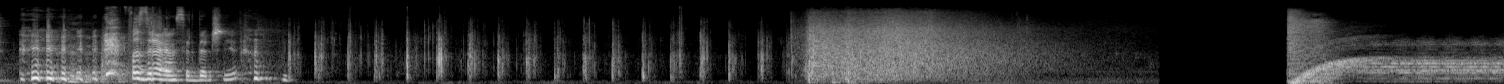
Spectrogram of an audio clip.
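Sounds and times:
running footsteps: 2.4 - 8.0.

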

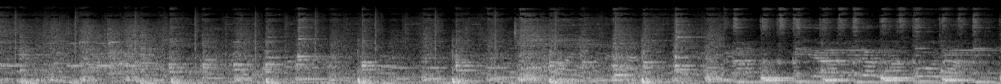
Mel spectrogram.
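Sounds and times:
marimba band playing: 0.0 - 10.0.

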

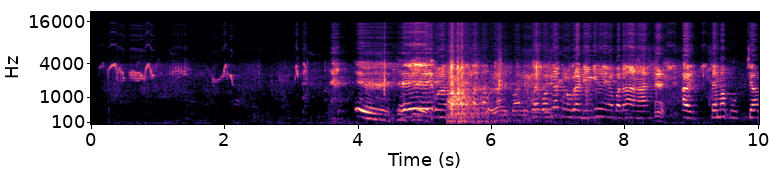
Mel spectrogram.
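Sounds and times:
birds chirping: 0.1 - 10.0.

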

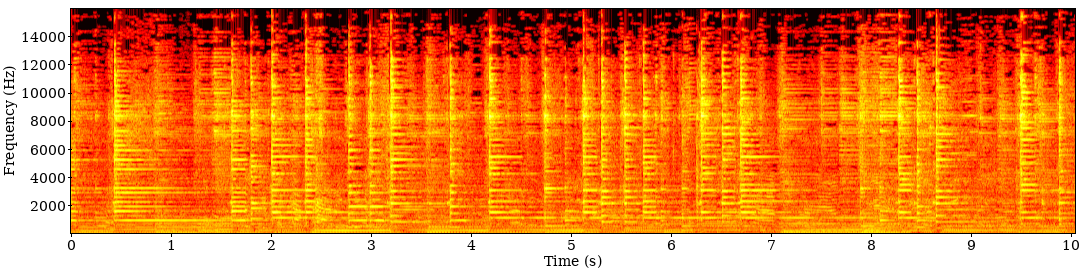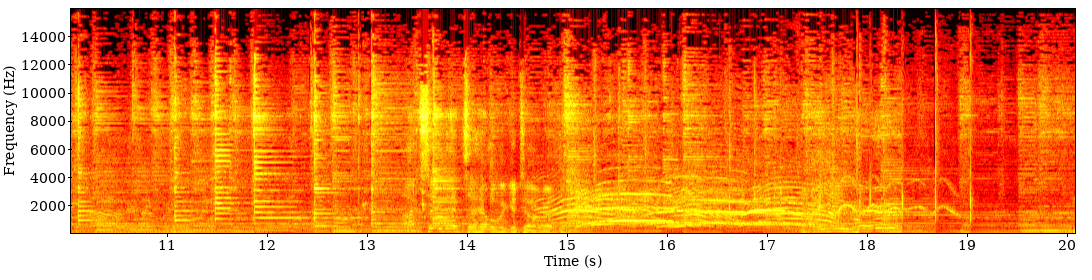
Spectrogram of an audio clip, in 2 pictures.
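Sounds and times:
electric guitar picked lead: 0.0 - 13.9
strummed acoustic guitar chords: 0.0 - 20.0.

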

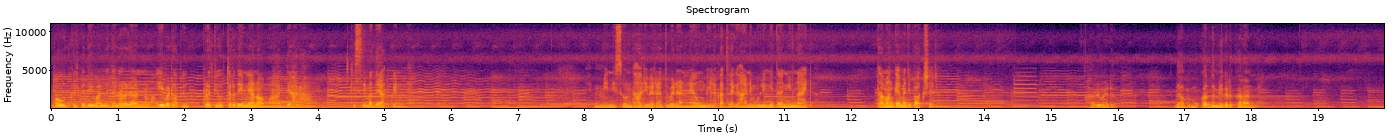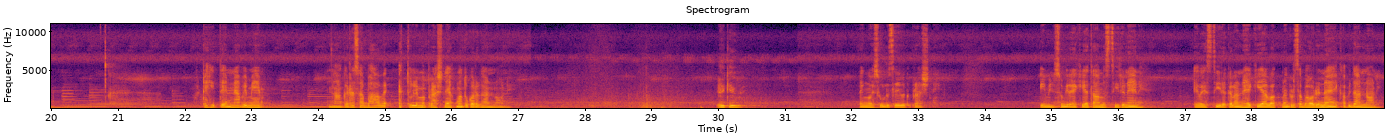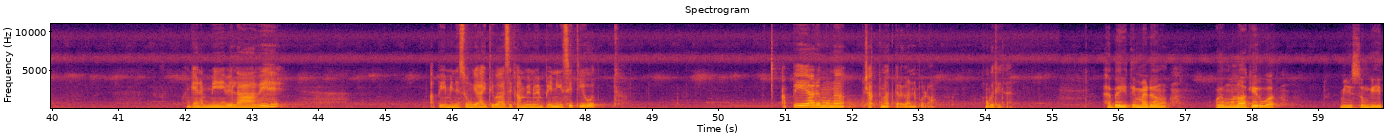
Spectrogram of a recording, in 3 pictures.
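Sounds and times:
soft background music: 0.0 - 55.1
crickets chirring: 0.0 - 59.9.

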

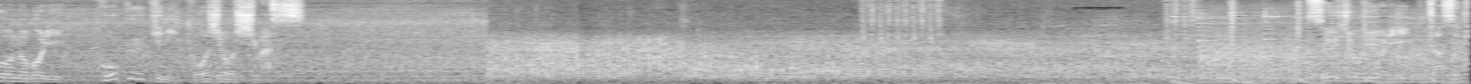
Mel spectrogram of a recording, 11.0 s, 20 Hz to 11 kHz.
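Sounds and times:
jet engines rushing at takeoff: 0.0 - 11.0
voices: 7.5 - 8.8.

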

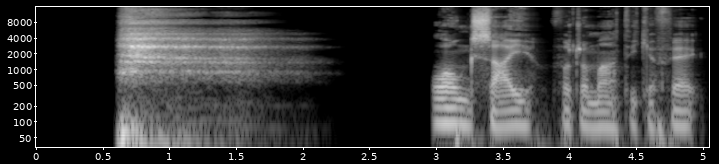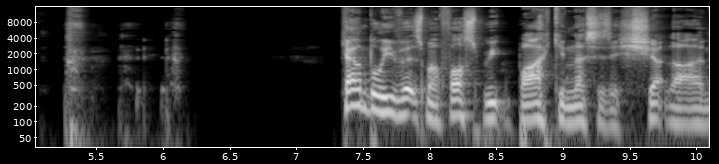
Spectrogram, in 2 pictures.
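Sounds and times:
man sighing: 0.6 - 2.2.

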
